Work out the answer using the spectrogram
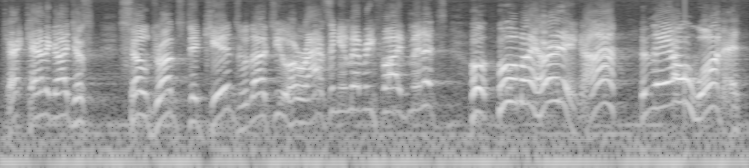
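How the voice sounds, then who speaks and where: A very high, gravelly male street dealer from a video game, cornered and defiant. He taunts and whines frantically through slightly dull audio. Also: expressive, normal speed, long pauses, bright, forceful tone, a little hiss or hum, heavily acted. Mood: whiny, defensive. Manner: taunting, whiny, stammering protest.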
